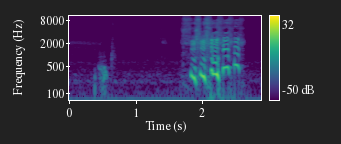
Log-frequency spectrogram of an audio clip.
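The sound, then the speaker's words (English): A faint, short throat sound, then a louder, gurgling gulp that lasts about a second, voiced and wobbling in pitch across several quick pulses, like swallowing and hiccuping at once. “That was like I was swallowing and hiccuping at the same time.”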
